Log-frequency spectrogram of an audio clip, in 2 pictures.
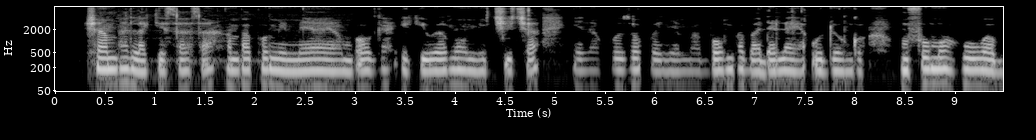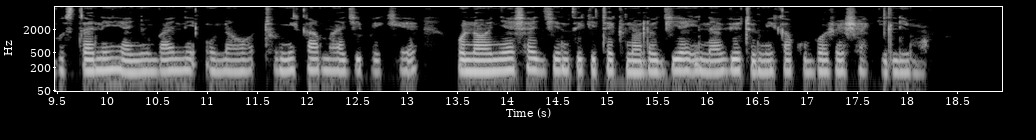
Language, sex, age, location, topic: Swahili, female, 25-35, Nairobi, agriculture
